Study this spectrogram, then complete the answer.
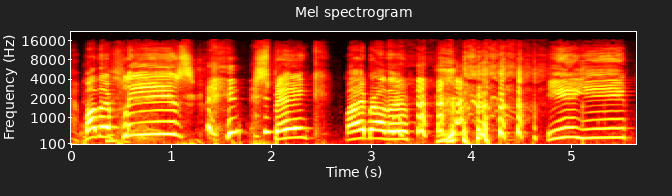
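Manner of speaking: high, slow, laughing herald cry; town crier voice. Retold or imitated. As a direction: proclaim like a royal crier. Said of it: "I'm not even gonna try to do that voice".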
